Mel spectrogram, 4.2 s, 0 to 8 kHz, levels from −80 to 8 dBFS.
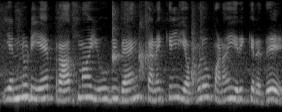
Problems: none marked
